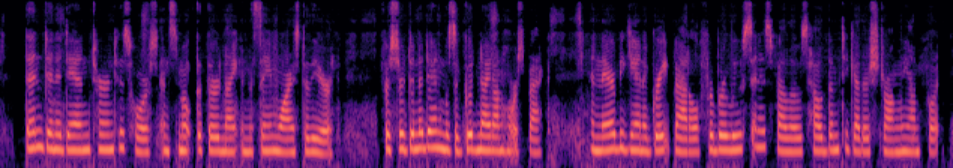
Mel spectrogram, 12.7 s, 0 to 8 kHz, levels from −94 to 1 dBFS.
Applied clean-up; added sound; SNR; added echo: none; none; none; none.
